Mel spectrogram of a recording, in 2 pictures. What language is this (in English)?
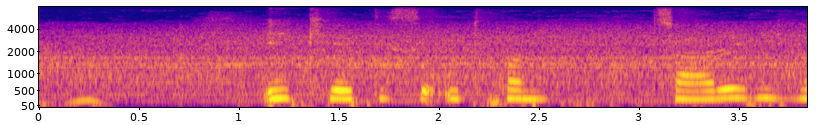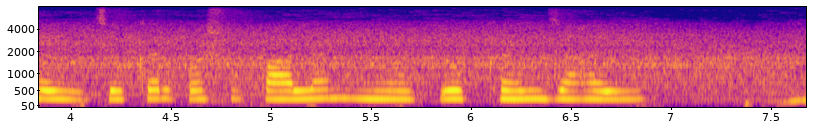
Magahi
